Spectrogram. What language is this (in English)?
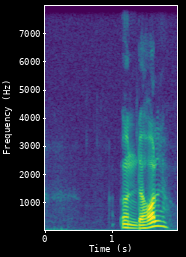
Swedish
